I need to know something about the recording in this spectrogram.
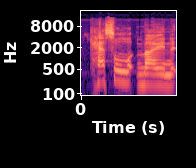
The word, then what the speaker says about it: Castlemaine: we are in now i would pronounce it castle maine but the locals call it castlemaine and because there are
